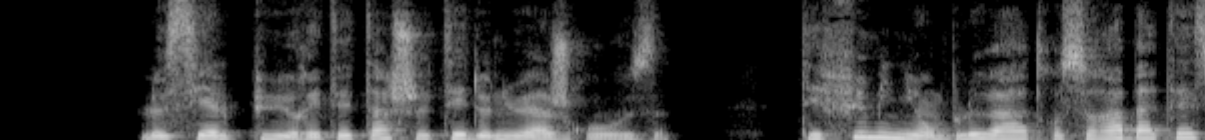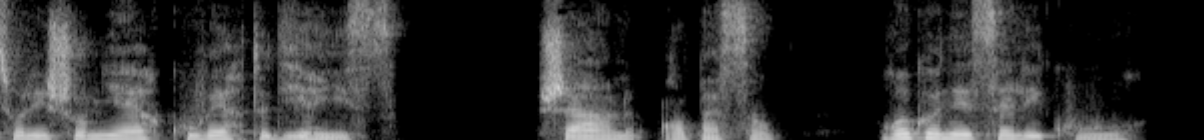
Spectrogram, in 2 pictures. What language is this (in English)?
French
